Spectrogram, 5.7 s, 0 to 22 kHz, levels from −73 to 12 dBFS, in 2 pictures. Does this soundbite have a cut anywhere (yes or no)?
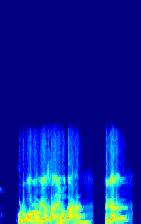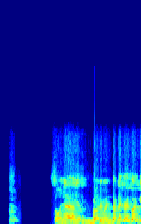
yes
